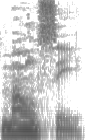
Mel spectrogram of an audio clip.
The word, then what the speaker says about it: Molesey: Molesey, he's just told me. It's pronounced Molesey.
